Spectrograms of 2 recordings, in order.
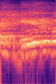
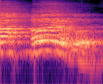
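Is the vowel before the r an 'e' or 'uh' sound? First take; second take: e; uh. First: The vowel before r is a clear e. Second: The vowel before r is a neutral uh. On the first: The speaker calls it wrong. "याला हेर्ब न म्हणता" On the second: The speaker calls it right. "न म्हणता हर्ब"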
